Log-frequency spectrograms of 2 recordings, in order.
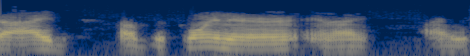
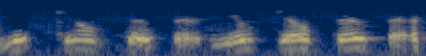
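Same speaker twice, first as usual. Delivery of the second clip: very high, raspy, rough schoolkid shriek. Retelling how all the kids in the class reacted: imitating kids screaming. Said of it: "all the kids screaming".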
